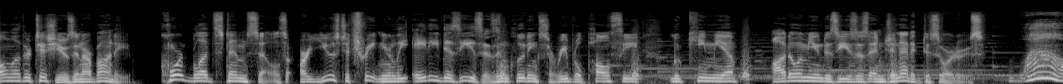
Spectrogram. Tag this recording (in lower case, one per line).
music
speech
